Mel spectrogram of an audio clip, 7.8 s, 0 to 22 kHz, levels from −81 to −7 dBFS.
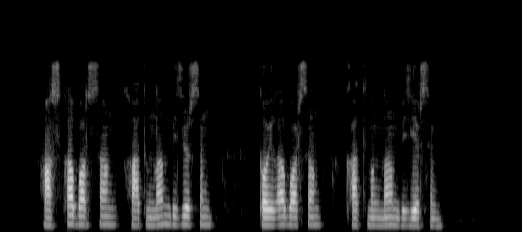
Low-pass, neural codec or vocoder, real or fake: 7.2 kHz; codec, 16 kHz, 4.8 kbps, FACodec; fake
